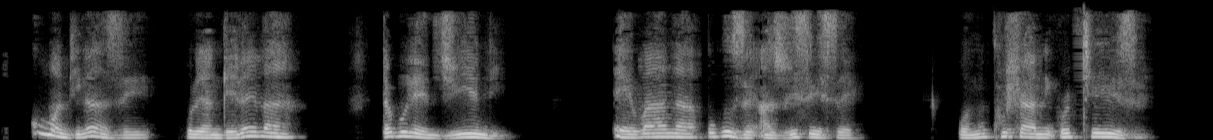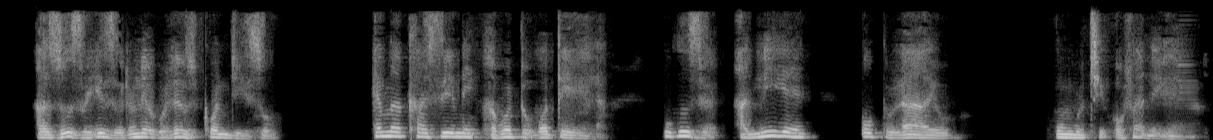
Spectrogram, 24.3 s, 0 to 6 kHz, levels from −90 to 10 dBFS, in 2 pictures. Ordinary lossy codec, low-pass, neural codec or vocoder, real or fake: AAC, 24 kbps; 5.4 kHz; codec, 24 kHz, 0.9 kbps, WavTokenizer, medium music audio release; fake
